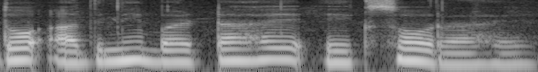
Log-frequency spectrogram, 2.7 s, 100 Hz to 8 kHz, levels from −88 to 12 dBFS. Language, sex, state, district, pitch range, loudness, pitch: Hindi, female, Bihar, Darbhanga, 175-210 Hz, -16 LUFS, 195 Hz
